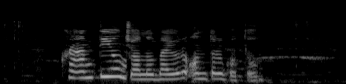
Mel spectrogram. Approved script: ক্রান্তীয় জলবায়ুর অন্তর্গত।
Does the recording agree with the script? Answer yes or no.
yes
